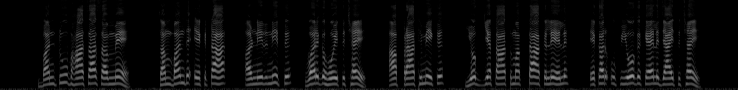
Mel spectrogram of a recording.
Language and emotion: Maithili, neutral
